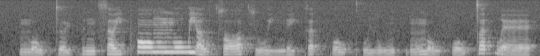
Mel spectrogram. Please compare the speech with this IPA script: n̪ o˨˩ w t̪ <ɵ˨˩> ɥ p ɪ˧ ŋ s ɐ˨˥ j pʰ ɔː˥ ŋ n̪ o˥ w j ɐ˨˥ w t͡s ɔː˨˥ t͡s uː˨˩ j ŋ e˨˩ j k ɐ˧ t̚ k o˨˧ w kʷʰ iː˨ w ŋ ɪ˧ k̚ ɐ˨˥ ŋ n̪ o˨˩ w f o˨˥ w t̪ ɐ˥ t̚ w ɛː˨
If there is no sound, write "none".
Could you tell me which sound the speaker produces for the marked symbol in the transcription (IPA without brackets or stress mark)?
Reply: ɵ˨˩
